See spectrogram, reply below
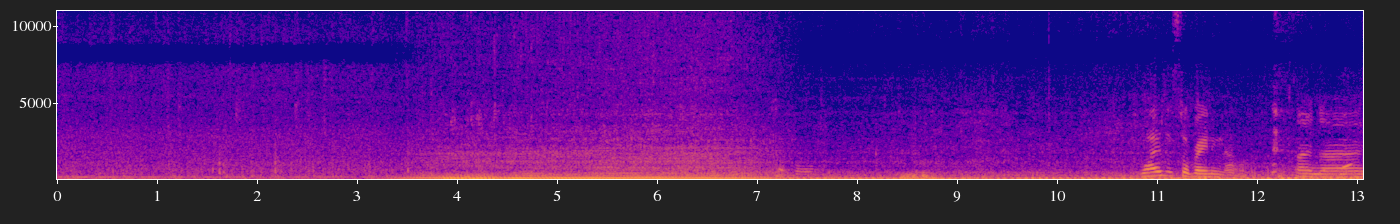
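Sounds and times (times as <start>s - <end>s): rain hiss: 0.0s - 12.4s
wind buffeting microphone: 0.0s - 13.0s
motor scooter rumbling: 0.9s - 13.0s.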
